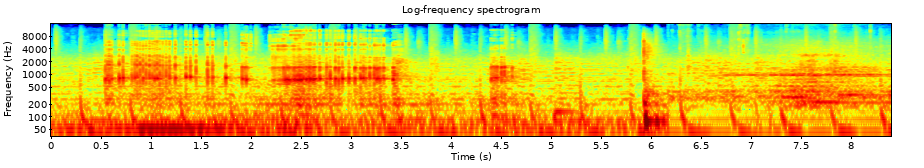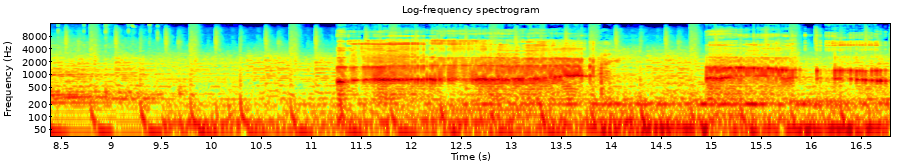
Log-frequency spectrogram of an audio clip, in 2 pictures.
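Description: Long, loud, rumbling burps, several in a row, over background music. Repeated belching after a fizzy drink.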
